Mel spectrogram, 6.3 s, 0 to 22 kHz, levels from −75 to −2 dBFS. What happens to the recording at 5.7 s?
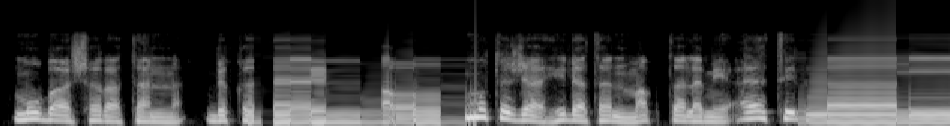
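From 5.33 s to the end of the clip, the sound turns into a rigid metallic buzz at about 94 Hz: robotic sound from repeated short buffers, likely from a roughly 11 ms chunk looping while fresh audio goes missing. Unlike codec roughness, it imposes one fixed pitch. Underneath, Opus voice compression at 12 kbps leaves speech muffled and slightly hoarse, with nothing above 8 kHz, a steady dullness rather than a buzz.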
